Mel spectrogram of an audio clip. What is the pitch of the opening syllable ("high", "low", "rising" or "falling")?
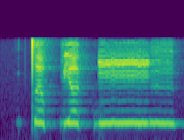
high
